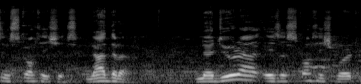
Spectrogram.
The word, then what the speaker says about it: Nadurra: is a favorite of mine it's called nadareh pronounced in scholarships nadira nadiya is a Scottish word which means natural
